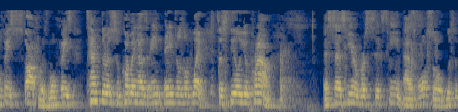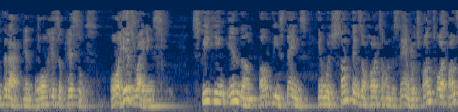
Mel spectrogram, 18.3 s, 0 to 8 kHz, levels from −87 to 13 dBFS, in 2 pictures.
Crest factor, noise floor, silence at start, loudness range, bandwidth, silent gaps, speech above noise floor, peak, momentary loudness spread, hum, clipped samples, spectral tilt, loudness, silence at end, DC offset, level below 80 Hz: 16 dB; -43 dBFS; 0 s; 3 LU; 6.4 kHz; none; 27 dB; 0 dBFS; 9 LU; none; under 0.1%; -7 dB/octave; -17 LUFS; 0 s; under 0.1%; -50 dBFS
